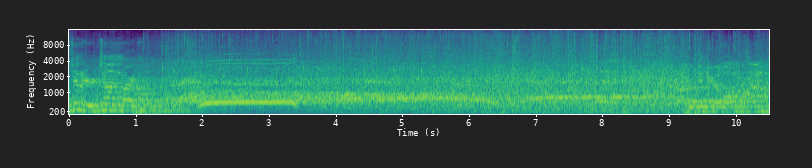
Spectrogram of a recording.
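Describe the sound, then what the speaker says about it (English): A loud political rally crowd claps and cheers continuously after a senator is introduced, with whoops and whistles rising over dense, sustained applause. "I'm glad to see such a loud and such a vocal crowd today."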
